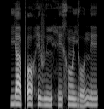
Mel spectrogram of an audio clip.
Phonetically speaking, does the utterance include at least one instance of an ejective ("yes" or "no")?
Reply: yes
